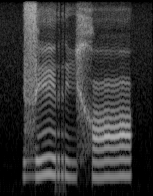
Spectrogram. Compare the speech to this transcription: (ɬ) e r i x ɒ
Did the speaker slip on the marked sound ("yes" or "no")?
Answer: yes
